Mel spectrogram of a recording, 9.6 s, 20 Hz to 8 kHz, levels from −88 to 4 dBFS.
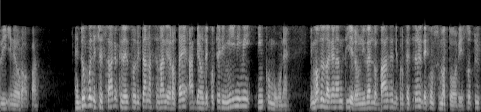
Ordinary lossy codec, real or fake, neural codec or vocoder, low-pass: AAC, 16 kbps; fake; codec, 16 kHz in and 24 kHz out, 1.1 kbps, FireRedTTS-2 codec; 7.2 kHz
